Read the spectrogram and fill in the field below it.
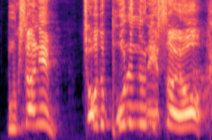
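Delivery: high, loud mock protest; indignant retort. Imitating girls answering their pastor back, indignant. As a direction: protest like an offended girl.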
